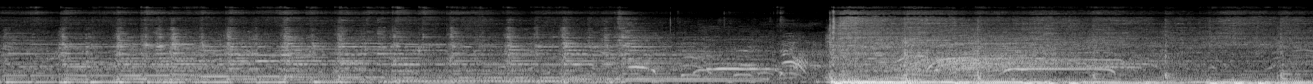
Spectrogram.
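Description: Rock band playing live through a concert PA: electric guitars, bass and drums, with a voice singing over them. About eight seconds in the full band comes in much louder and heavier.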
